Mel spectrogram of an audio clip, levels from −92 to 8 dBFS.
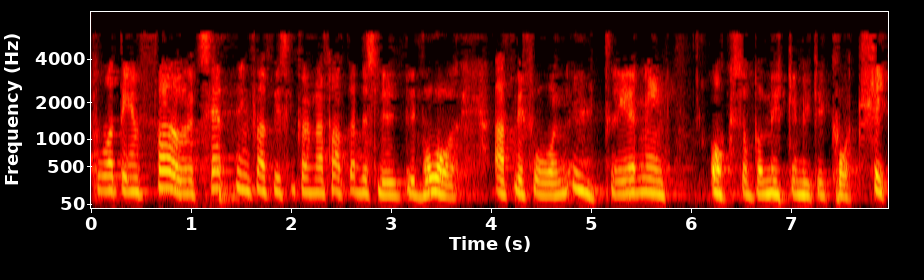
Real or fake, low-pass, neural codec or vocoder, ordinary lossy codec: fake; 7.2 kHz; codec, 32 kHz, 1.9 kbps, SNAC; MP3, 24 kbps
